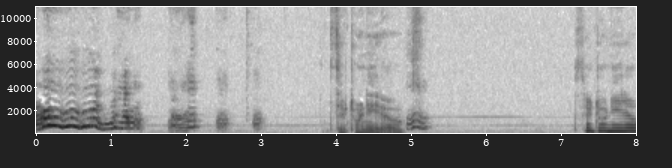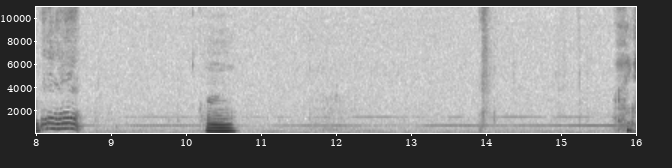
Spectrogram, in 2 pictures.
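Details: Chihuahua indoors singing along with the weekly tornado siren test: wavering, quavering howls at the start, shorter yips and whines, a faint steady siren tone in the background, and a person talking to the dog.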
